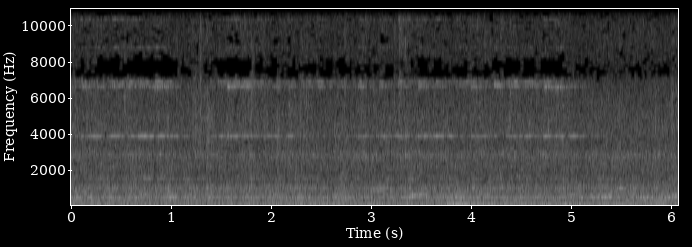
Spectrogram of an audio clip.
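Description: Steady rain falling: a continuous, even hiss with no breaks.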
